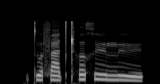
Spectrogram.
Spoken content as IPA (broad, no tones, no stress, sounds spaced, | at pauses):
tʷ a f aː t ʈʰ ɤ x ʉː m ʉː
